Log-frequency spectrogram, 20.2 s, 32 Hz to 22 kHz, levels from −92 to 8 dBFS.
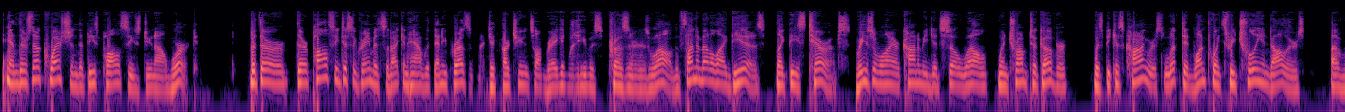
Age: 60-79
